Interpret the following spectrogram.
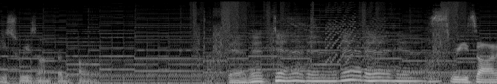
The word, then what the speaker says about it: Suizon: Suizon is too close to Suezo. That's so mean. It's spelled differently. Okay. If it makes you feel better, it's S-U-I, not S-U-E.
